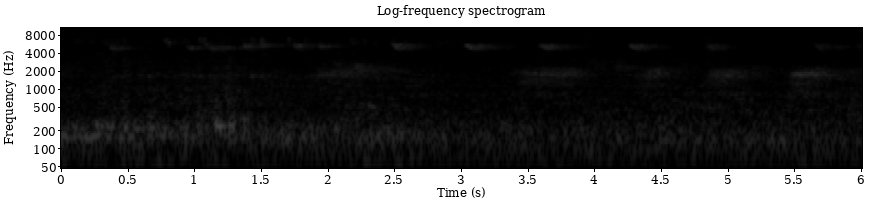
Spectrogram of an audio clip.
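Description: Faint bird chirping: a high chirp repeated evenly a little under twice a second from about midway, with softer calls beneath it.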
